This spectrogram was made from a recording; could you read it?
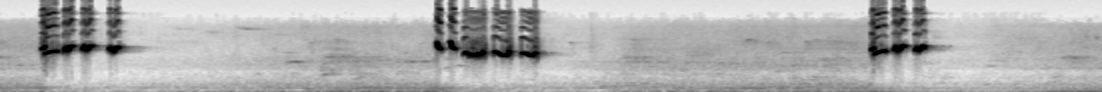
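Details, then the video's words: Orange-headed thrush lure recording used to provoke male responses: short phrases of four or five quick whistled, wavering notes, repeated about every four seconds, with a low hum between phrases. "Ga Bunyi Dengan Pancingan Burung ANIS MERAH Ini dipastikan Itu Burung Betina, Jantan Pasti Nyaut"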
